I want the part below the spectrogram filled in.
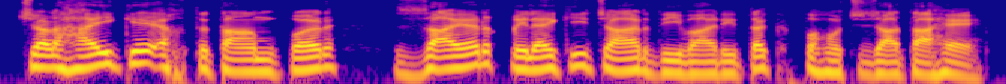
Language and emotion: Urdu, neutral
